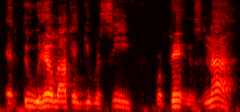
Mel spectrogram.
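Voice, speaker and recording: A man's voice: mid-range voice, brisk, slightly rough, dry recording. A man speaking with preachy conviction in a religious discussion, often repeating words as he starts phrases.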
